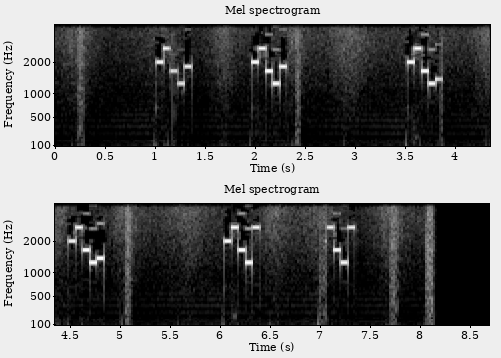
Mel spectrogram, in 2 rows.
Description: Five-tone selective call (ZVEI), heard as quick runs of five tones, tones of about 70 ms. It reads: 88637 88637 88634 88634 88633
